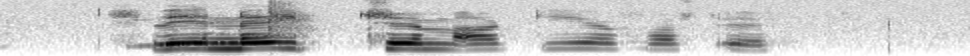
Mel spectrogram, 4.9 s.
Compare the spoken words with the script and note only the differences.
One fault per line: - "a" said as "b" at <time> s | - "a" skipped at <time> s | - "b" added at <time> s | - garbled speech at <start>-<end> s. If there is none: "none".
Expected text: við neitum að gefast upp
none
